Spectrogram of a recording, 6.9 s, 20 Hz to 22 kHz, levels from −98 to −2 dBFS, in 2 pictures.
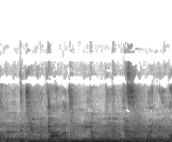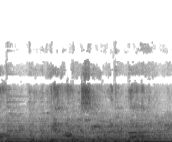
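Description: Nothing technical stands out here; the audio simply runs its course with no problems worth flagging.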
